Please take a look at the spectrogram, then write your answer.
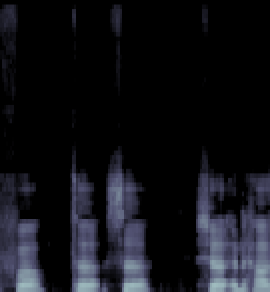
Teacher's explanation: There are the voiceless fricatives, which are the fa, th, sa, sh, and ha sound.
